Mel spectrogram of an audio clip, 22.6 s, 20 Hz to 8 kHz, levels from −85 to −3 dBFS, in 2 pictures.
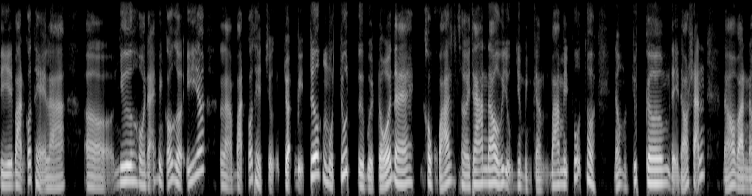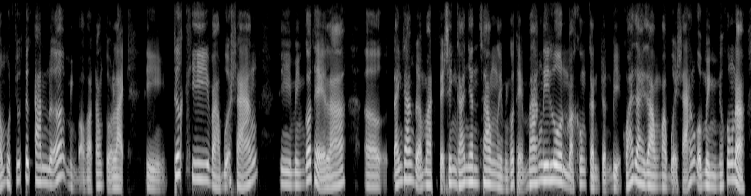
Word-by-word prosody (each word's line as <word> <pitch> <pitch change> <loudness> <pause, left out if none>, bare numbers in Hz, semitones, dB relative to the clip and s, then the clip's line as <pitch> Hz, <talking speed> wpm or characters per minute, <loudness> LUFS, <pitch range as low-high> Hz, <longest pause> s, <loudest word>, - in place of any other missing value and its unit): Thì 130 -1 +1
bạn - - -1
có 195 - -1
thể 160 -7 -4
là, 110 +2 -3 0.3
ờ, 120 -2 -4
như 175 +5 +6
hồi 160 -7 -1
nãy - - -3
mình 180 -6 -3
có 145 - 0
gợi 175 -4 +1
ý 175 +9 -2
á, 285 +3 +2 0.2
là - - -3
bạn - - -4
có - - -1
thể - - -2
chuẩn - - -7
chuẩn - - +5
bị 330 -1 -2
trước 245 +1 +8
một 145 -10 -1
chút 265 +5 +2
từ 130 -3 +2
buổi 110 -4 -1
tối 115 - +5
nè, 150 +3 +2 0.2
không 155 - +1
quá 165 +4 +2
thời 125 -3 0
gian 150 +3 +1
đâu, 160 -1 +5
ví 155 - 0
dụ - - -1
như 140 +1 -4
mình 115 -5 -11
cần 95 0 -7
30 140 +2 -1
phút 215 - -1
thôi, 175 -6 +2 0.3
nấu - - -2
một 120 -5 -12
chút 180 - -2
cơm 155 -1 +6
để - - -1
đó - - -1
sẵn, 225 +7 -1 0.3
đó, 145 - 0
và 110 -4 +3
nấu 110 +2 -2
một 155 -1 -5
chút 190 - -3
thức 205 - +2
ăn 170 -2 -1
nữa 205 +11 +1
mình 125 -7 -12
bỏ - - -6
vào 105 0 -3
trong 135 0 -3
tủ - - -3
lạnh. 110 -1 +2 0.3
Thì 105 -5 -2 0.2
trước 250 +1 +4
khi 200 -2 -1
vào 115 -10 -1
bữa - - -2
sáng 130 - 0 0.4
thì 145 -2 0
mình 140 0 -4
có 195 +2 +4
thể 175 - +2
là, 130 +8 +2 0.3
ờ, 120 -2 -1 0.2
đánh 145 +4 0
răng 195 0 +2
rửa 110 - +2
mặt, 140 +1 -1
vệ - - +1
sinh 160 -1 -1
cá 145 +1 +1
nhân 170 -1 +1
xong 155 -4 +2
thì 115 - -1
mình 105 - -6
có 145 - +2
thể - - -3
mang 160 +4 0
đi 185 0 +6
luôn 185 -5 +6
mà - - +1
không 150 -1 -4
cần 110 -4 -1
chuẩn 95 +2 -4
bị 115 - -2
quá 185 - -1
dài 165 -8 +3
dòng 120 -3 +2
vào 120 -2 0
buổi - - -3
sáng 195 +4 -2
của - - +2
mình, 125 -2 0
đúng 130 - -4
không 195 +4 +1
nào? 170 - +7
145 Hz, 280 wpm, -25 LUFS, 125-175 Hz, 0.4 s, trước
